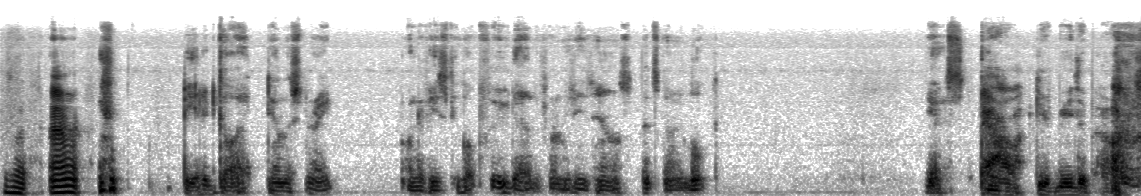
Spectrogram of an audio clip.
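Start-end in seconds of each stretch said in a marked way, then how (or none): 1.8-5.4 hushed whisper. Pretend. Voicing townsfolk in hushed tone. 9.2-11.3 lower, whispered power-hungry villain; mock villain. Playing villain gaining power.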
